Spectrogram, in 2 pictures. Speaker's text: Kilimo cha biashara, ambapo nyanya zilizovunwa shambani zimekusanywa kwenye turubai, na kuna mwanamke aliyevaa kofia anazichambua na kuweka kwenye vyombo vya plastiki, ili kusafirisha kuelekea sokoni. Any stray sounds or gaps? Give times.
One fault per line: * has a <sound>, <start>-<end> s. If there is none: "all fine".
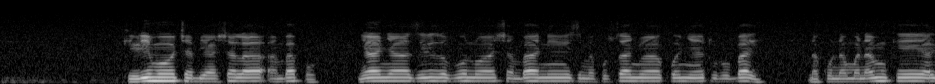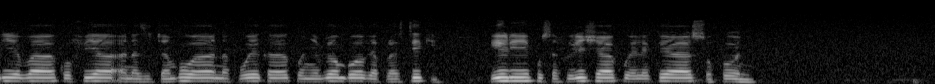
all fine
